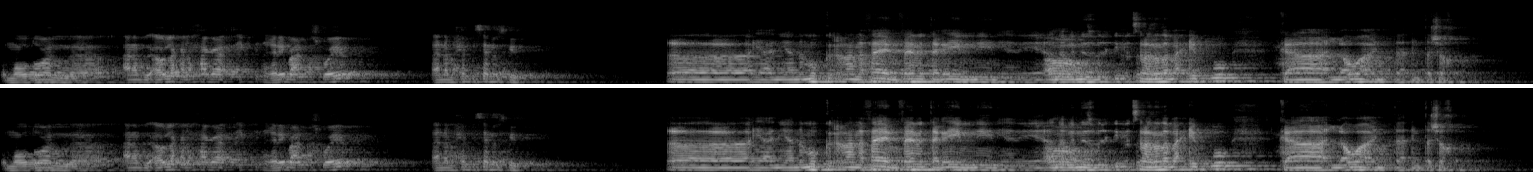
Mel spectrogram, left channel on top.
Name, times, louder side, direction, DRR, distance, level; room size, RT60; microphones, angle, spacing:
voice 1, 0.0-3.5 4.3-5.2 10.4-10.9 11.4-11.6 12.8-12.9, left 1 dB, 20° left, 3 dB, 1.7 m, -33 dB
voice 2, 6.7-14.5, right 1 dB, 25° right, 6 dB, 1.9 m, -28 dB
27.5 x 23.0 x 5.9 m, 1.4 s
head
